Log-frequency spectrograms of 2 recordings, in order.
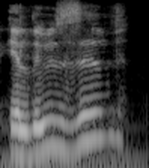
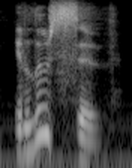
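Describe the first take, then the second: First: The S is pronounced as a voiced sound. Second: The S is pronounced as an unvoiced sound. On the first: The speaker calls it wrong. "here you pronounce the S as a voiced S" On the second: The speaker calls it right. "instead of a voiced S, it's an unvoiced S"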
